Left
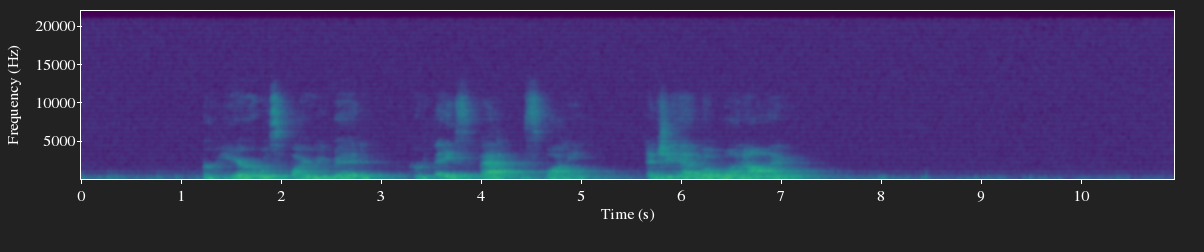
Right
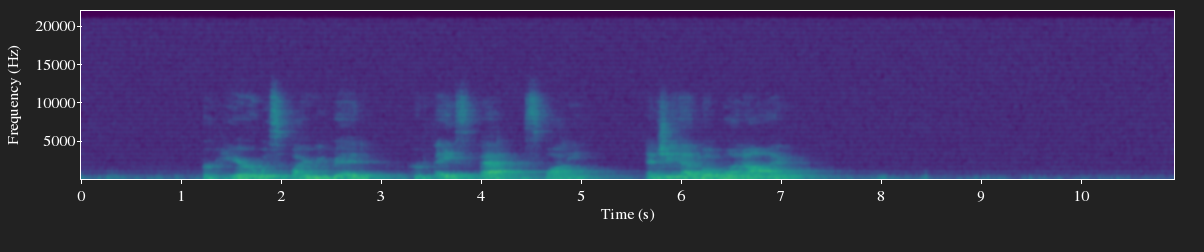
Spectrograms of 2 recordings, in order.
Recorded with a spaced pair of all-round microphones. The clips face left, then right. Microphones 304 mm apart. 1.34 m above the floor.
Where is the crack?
No crack in this recording.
